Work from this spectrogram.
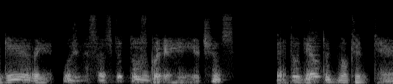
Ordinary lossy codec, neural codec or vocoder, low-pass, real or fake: Opus, 64 kbps; codec, 44.1 kHz, 0.9 kbps, DAC; 10.8 kHz; fake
